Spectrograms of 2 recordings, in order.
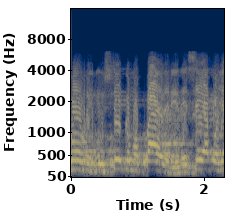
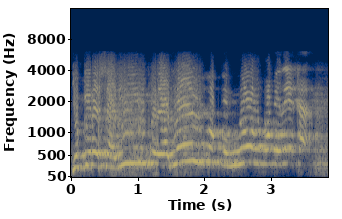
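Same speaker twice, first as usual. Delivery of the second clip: put-on, very high, tearful weeping; 9 semitones higher than usual. Retelling a young man's words from an interview, imitating someone crying. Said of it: "y llorando decía con lágrimas".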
